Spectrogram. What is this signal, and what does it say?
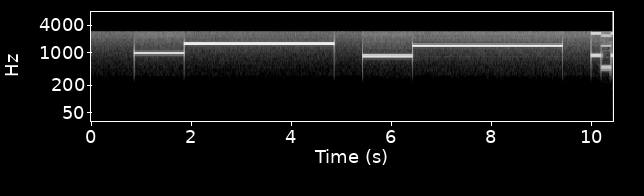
Two-tone page, heard as a one-second tone, then a three-second tone, about 1010 then 1600 Hz, about 860 then 1430 Hz, with noise. It is heard from 0.9 to 9.4 s.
